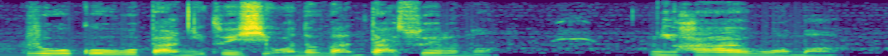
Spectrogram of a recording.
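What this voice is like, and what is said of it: Quiet, whispered child's line. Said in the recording (Chinese): “她小声说”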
